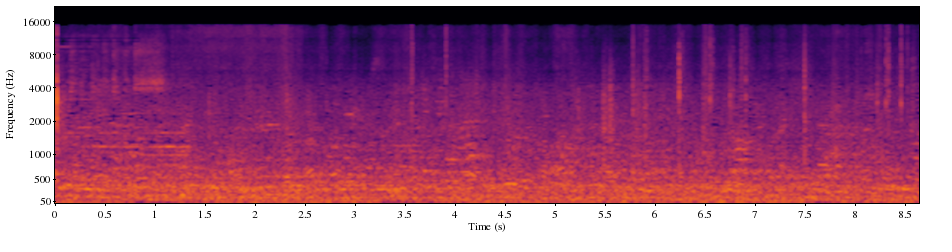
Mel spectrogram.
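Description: Steady background chatter of a crowded exhibition hall. From about two seconds in there is light, scattered rustling and crinkling of paper as sheets are pressed and rubbed onto a freshly heat-pressed T-shirt to draw the heat out of the transfer.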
